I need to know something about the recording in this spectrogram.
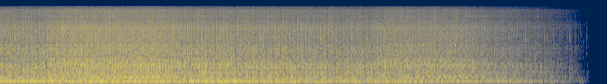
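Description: Electric sewing machine running steadily, with a low motor hum and the rapid stitching of the needle, fading out near the end.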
